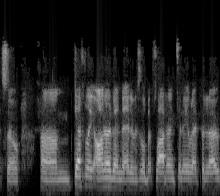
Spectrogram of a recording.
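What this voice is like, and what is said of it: Northern Irish accent. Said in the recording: “I can hear you're working on your Northern Ireland accent now that you're retired. ... you can definitely hear the difference coming out”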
